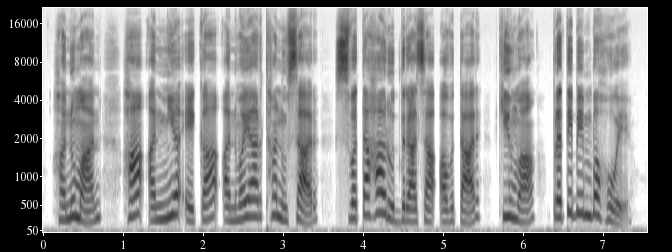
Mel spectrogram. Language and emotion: Marathi, neutral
